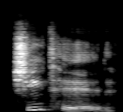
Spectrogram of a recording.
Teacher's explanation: So we have an extra syllable. It's an id sound and an extra syllable.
